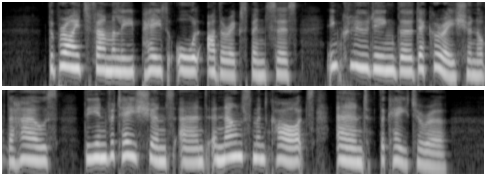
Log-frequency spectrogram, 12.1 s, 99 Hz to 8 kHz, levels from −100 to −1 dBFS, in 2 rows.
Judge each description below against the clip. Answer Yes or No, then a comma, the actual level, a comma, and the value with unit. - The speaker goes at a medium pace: No, slow, 105 wpm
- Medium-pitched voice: No, high, 215 Hz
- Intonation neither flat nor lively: Yes, average, 3.7 semitones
